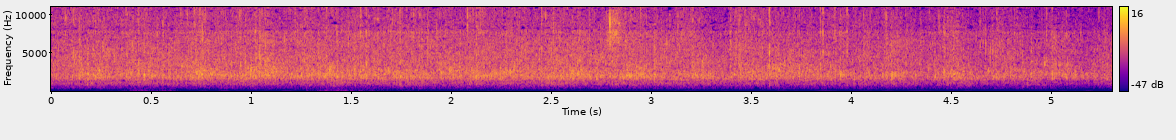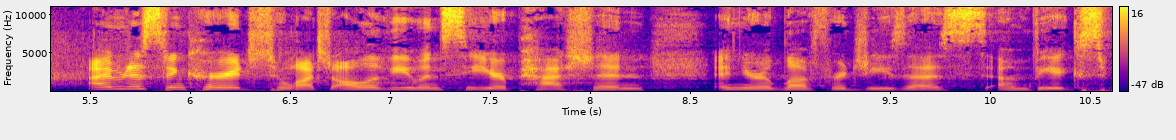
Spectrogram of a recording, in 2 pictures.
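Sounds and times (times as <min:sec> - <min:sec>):
audience applause: 0:00.0 - 0:05.6
speech: 0:05.5 - 0:10.6.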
